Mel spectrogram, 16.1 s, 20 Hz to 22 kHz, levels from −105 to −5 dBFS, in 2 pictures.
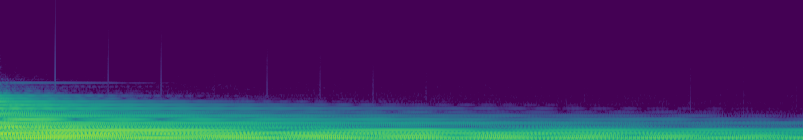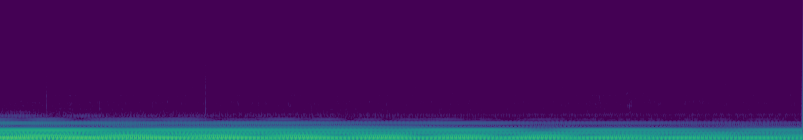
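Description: From 0.56 s to 15.92 s there are faint clock slip clicks, a tick roughly every half second, likely from two unsynced clocks about 40 ppm apart.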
